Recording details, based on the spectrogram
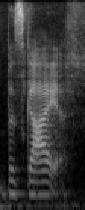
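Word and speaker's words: Basgiath: So they return to uh Bosgath I don't know how we're pronouncing it. The author says Bisgayth that's not how I would have I don't like it but that's what she says.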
